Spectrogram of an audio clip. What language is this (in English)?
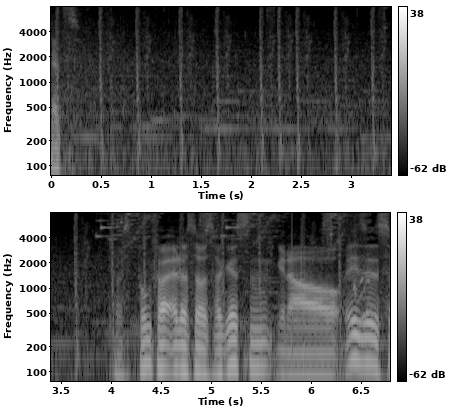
German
